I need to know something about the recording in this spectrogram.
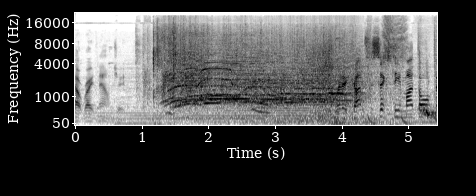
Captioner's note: applauding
